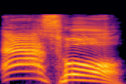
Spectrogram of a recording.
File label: reaction negative, voice; gambler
